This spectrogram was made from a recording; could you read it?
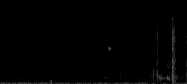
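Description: Someone gulps and slurps a drink into the microphone: quiet, wet mouth clicks and smacks, then a sharper, louder swallow near the end. No one speaks.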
